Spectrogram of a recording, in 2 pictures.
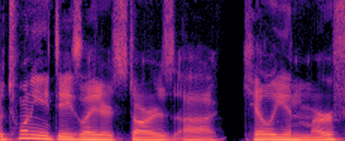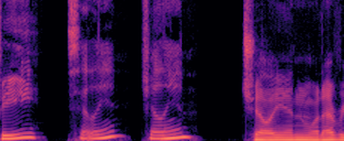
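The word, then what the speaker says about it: Cillian: Killian. Like the the beer. Usually it's spelled with a K.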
